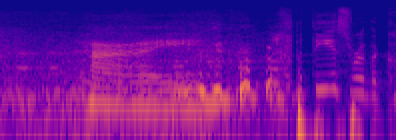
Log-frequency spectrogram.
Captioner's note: laughs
